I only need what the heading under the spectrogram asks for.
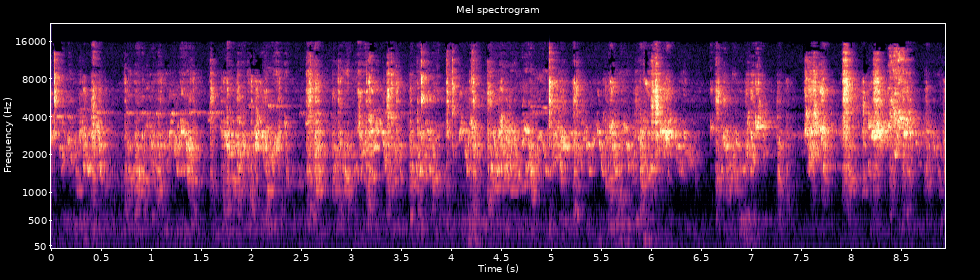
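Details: Chattering pet budgies fill a room with continuous warbled chirps and scratchy squawks, several birds overlapping, a short lull near the middle, then bright twittering resumes.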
